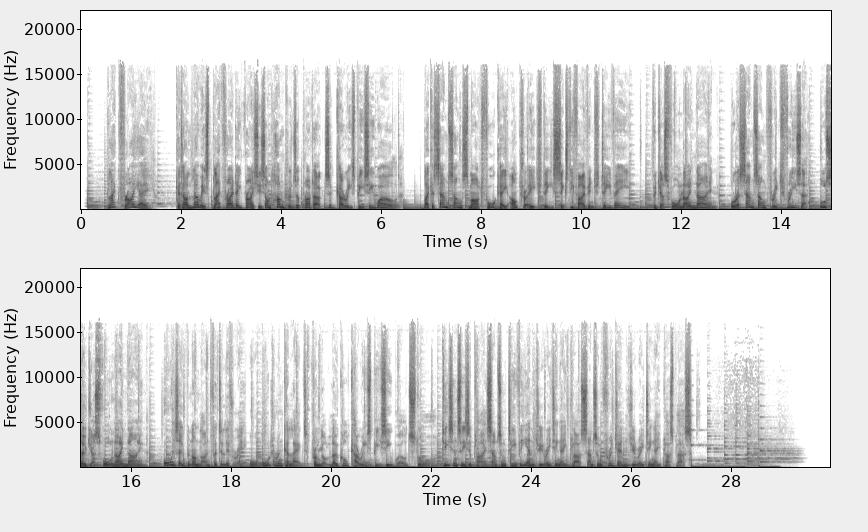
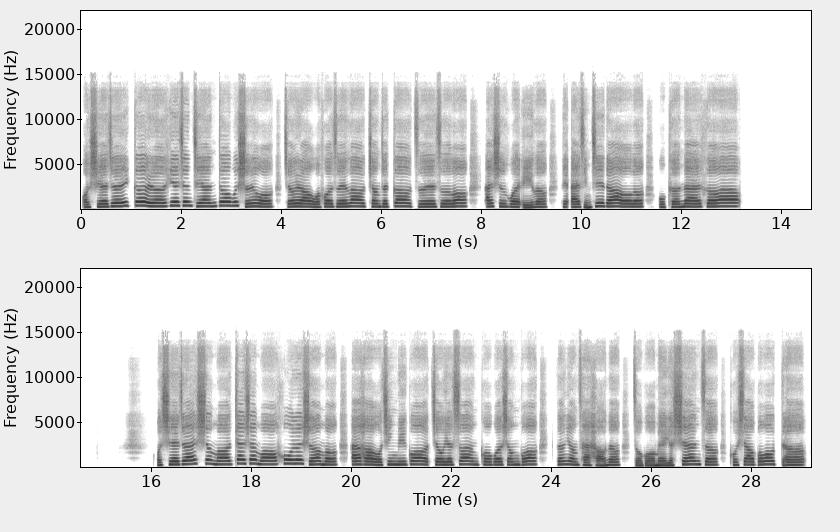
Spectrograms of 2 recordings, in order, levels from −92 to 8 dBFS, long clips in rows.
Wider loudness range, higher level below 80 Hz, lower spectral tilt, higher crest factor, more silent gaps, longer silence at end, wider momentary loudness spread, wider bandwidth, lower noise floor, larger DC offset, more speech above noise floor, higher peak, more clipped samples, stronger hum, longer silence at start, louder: about the same, 4 LU vs 4 LU; first, -34 dBFS vs under -90 dBFS; first, -5 dB/octave vs -1.5 dB/octave; first, 22 dB vs 14 dB; second, none vs 13.35-13.88 s, 14.16-15.36 s, 15.98-16.03 s; first, 0.7 s vs 0.15 s; first, 9 LU vs 6 LU; about the same, 16.5 kHz vs 15 kHz; second, -47 dBFS vs -55 dBFS; neither; second, 27 dB vs 34 dB; first, 0 dBFS vs -6 dBFS; neither; neither; about the same, 0.1 s vs 0.05 s; about the same, -21 LUFS vs -20 LUFS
